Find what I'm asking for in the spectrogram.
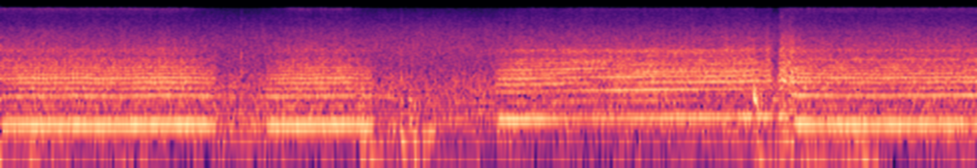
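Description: A Mini in a Forza racing game drives at steady speed, its engine holding a constant buzzing drone that dips briefly at two gear shifts before climbing again, with no voices over it.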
